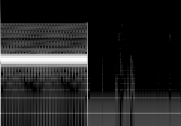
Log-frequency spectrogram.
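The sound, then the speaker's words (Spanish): A voicemail recording beep sounds: one steady mid-pitched electronic tone, loud and clean, holding for just under half a second before cutting off into silence. “Después del tono, grave su mensaje.”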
